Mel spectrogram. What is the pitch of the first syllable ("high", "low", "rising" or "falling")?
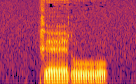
low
